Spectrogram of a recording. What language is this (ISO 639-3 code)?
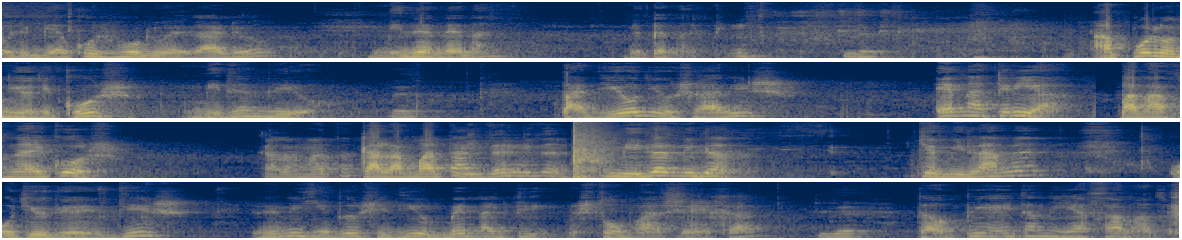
ell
